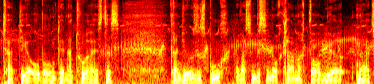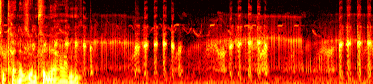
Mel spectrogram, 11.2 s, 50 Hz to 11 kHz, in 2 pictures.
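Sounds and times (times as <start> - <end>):
speech: 0.1 - 7.1
great snipe giving sharp clicks and high twittering whistled notes: 2.3 - 11.2.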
